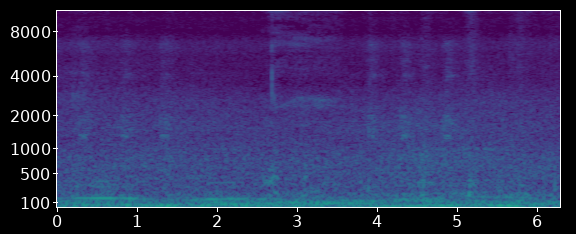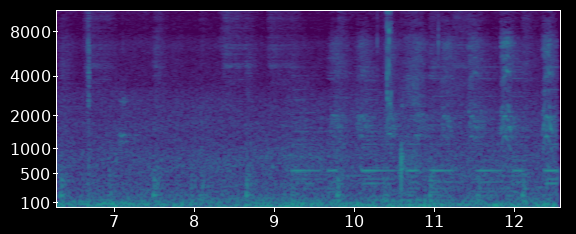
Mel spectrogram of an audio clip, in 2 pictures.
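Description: Crows caw while flying around outdoors, scattered calls over a continuous low rumble resembling a passing train, with occasional squeals.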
